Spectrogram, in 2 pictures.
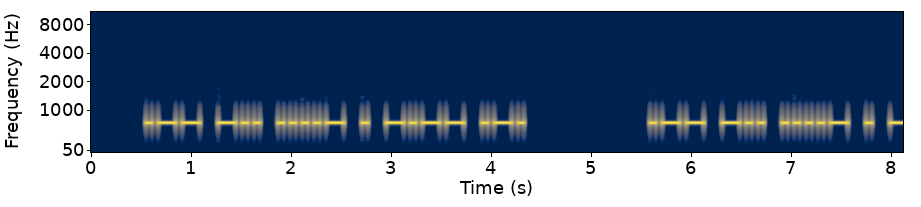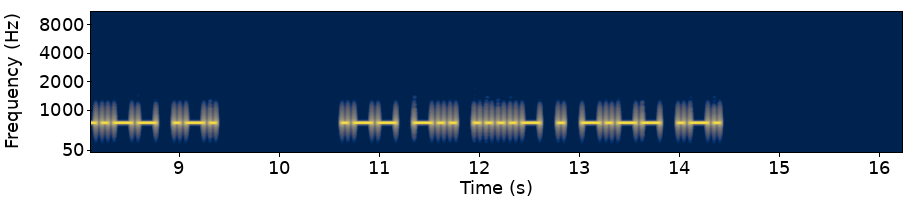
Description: Morse code, heard as a keyed tone, about 20 wpm, 700 Hz. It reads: WD4EYR WD4EYR WD4EYR
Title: USA Call Signs - 6 Characters - Repeated 3x - 20wpm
